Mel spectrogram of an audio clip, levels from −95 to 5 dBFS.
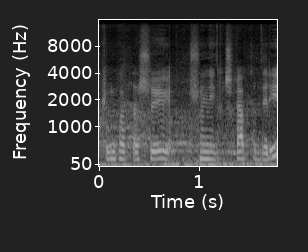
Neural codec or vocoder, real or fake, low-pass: codec, 44.1 kHz, 2.6 kbps, SNAC; fake; 14.4 kHz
